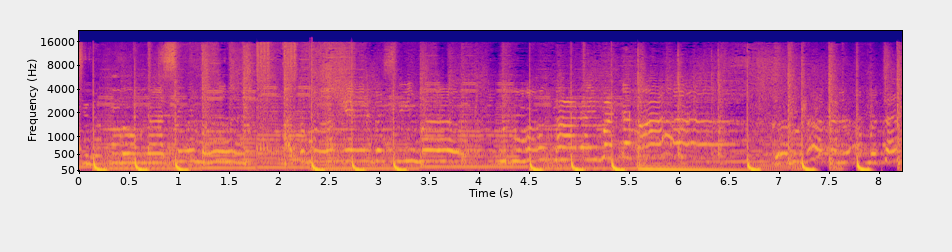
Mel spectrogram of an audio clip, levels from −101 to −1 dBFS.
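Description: From 0.79 to 2.87 s, pre-emphasis is left on. The treble was boosted before storage, and the matching de-emphasis cut never followed. Highs sit about 8 dB above 1 kHz at 10 kHz, which fits the CD 50/15 µs curve. The sound turns thin, bright and hissy.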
